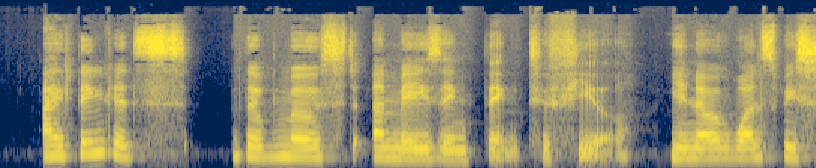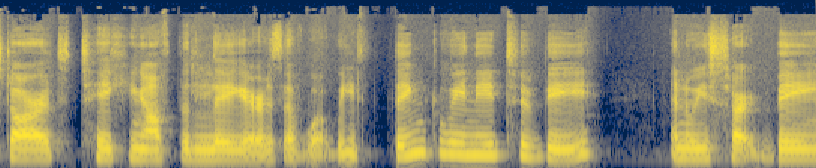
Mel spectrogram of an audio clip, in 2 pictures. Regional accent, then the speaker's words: Rio de Janeiro, Brazil; moved away as an adult; now in London, United Kingdom; I'm from Rio. And, you know, people think of Rio as a very fun and people festive.

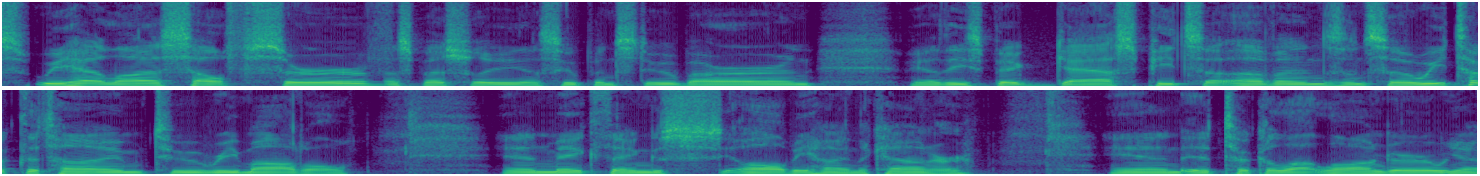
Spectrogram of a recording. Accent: Akron, Ohio, United States; I came from Akron, Ohio, which was at the time tied with Tacoma, Washington for having the least number of sunny days per year.

